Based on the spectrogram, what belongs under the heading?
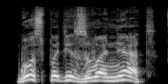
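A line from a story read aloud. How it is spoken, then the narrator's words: Cry of alarm. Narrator (Russian): вскрикнула Клариса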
